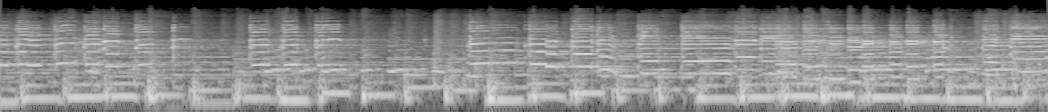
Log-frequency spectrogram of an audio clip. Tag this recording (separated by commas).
Music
